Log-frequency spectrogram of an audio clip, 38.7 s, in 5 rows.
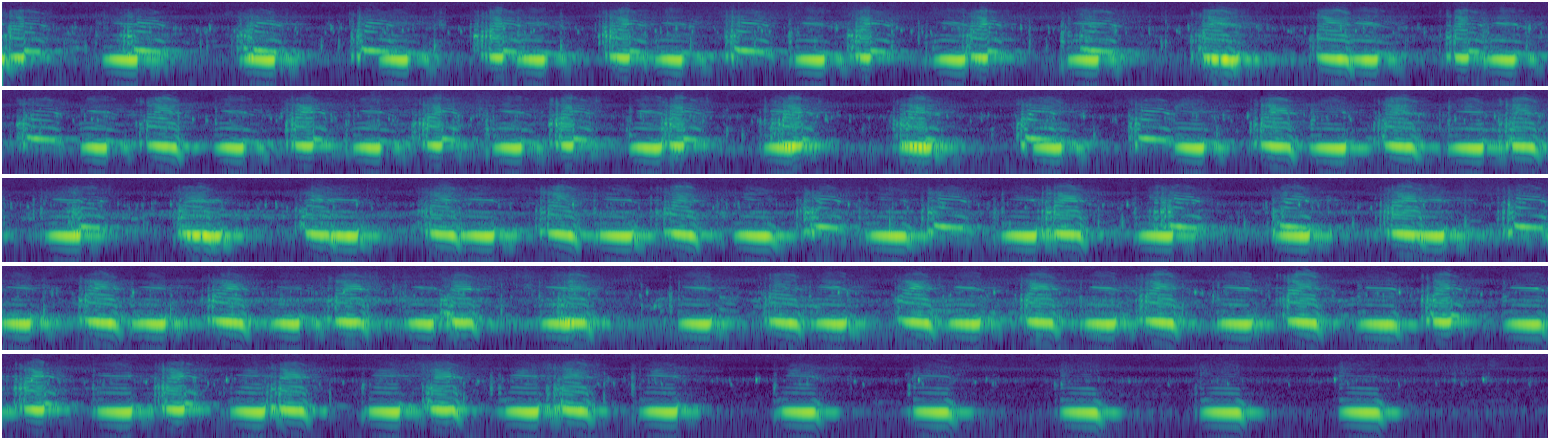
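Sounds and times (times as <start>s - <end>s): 
Grey Crowned Crane calling: 0.0s - 38.5s.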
